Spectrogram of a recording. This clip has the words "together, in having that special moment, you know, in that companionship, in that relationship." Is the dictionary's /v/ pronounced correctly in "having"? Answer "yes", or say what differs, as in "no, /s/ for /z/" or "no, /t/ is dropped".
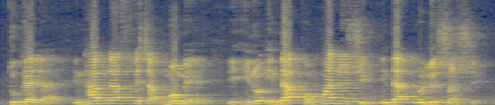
no, /b/ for /v/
